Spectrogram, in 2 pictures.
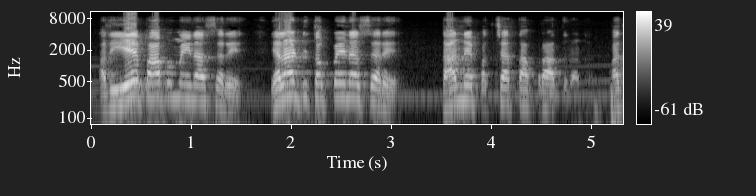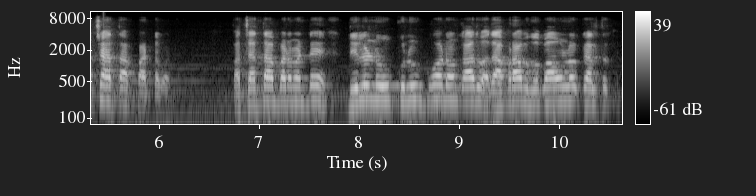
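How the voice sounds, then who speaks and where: Male pastor with a high voice, sermon delivery, alternates emphatic and hushed, quiet guitar bed. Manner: preaching, swings between loud emphatic peaks and low hushed pleading; asks the listener rhetorical questions. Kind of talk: Telugu sermon.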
